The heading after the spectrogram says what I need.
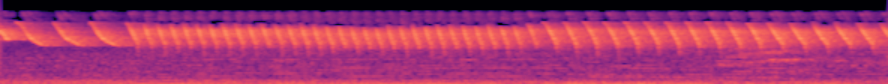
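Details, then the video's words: A white canary in full, vigorous song: a few long falling whistles, then a steady rapid trill of high chirped notes repeated several times per second, sustained without pause. "si putih yang gacor (kenari)"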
